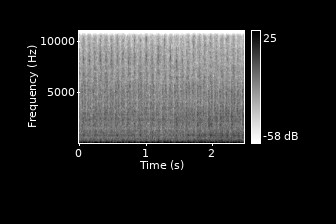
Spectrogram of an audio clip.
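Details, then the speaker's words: VW Beetle with a newly installed dual EMPI carburettor kit, idle screw turned in one full turn before syncing: even, steady low putter with smooth regular firing and no ticks or misses; a clean, quiet idle. "I don't know if it's getting enough air. There it is. Right off the bat, sounds good."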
